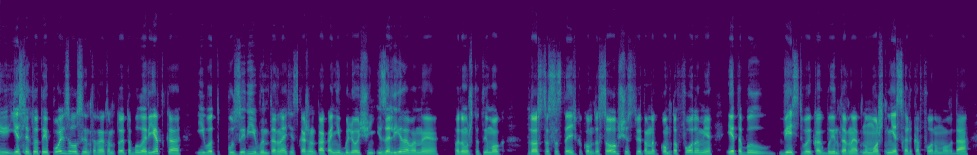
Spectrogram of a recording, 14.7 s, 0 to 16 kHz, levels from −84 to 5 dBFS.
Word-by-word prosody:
если 190 +4 +3
кто-то 190 0 -1
и 180 - +5
пользовался 200 -1 -1
интернетом, 155 -6 -4
то 160 - -7
это 170 +2 +1
было 160 -3 +1
редко. 185 +2 +4 0.2
И 150 - -6
вот 145 -1 0
пузыри 170 +3 -2
в 145 -2 -6
интернете, 150 +6 0
скажем 145 -2 -1
так, 135 -1 +3
они 150 +4 +1
были 155 0 -2
очень 145 -3 -1
изолированные, 145 - +2 0.2
потому 145 +3 +2
что 140 -1 -9
ты 160 +4 -4
мог 150 -2 0 0.3
просто 150 -1 +4
состоять 140 +1 0
в - - -24
каком-то 140 -3 -4
сообществе, 160 0 0
там 130 -1 -2
на 125 - +1
каком-то 130 +1 -2
форуме, 155 -3 -1 0.2
и - - -1
это 150 - +6
был 135 -7 -5
весь 160 +5 +3
твой 130 -1 0
как 125 -1 0
бы 130 +2 0
интернет, 125 -2 +1
ну, 145 - -4
может, 145 -1 +1
несколько 125 -6 +1
форумов, 100 -3 -7
да. 135 +8 +2
145 Hz, 190 wpm, -24 LUFS, 135-165 Hz, 0.3 s, это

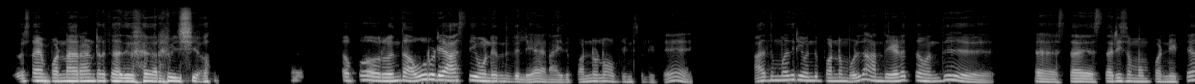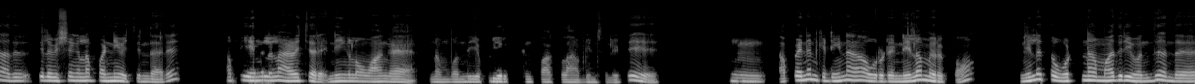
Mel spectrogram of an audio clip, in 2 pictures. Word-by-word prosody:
விவசாயம் 165 +2 +2
பண்ணுனாரான்றது, 155 +1 +4
அது 150 - +6
வேற 155 -3 +6 0.2
விஷயம். 140 -2 +1 1.3
அப்போ 175 +4 -5
அவரு 170 -2 +4
வந்து 175 +3 +3
அவருடைய 210 +4 +5
ஆசை 185 +2 -1
1 150 -2 +3
இருந்தது 135 -2 -4
இல்லயா! 115 +5 -1
நான் 110 -1 -5
இது 110 - -8
பண்ணணும் 150 +4 -3
அப்பிடின்னு 120 -2 -10
சொல்லிட்டு, 110 - -10 0.9
அது 180 +2 -2
மாதிரி 205 +2 0
வந்து 180 0 -2
பண்ணும்பொழுது 160 +3 -1
அந்த 160 -1 -1
இடத்த 185 +2 -2
வந்து 155 +8 -3 0.9
அ - - +1 0.2
ச - - -45 0.3
சரிசமம் 140 -2 -2
பண்ணிட்டு 125 +5 -4
அது 165 -1 -2 0.2
சில 185 -1 0
விஷயங்கள்லாம் 175 0 -2
பண்ணி 165 0 +3
வச்சிருந்தாரு. 130 +2 -5 0.6
அப்ப 170 - -10
எங்களலாம் 180 0 +1
அழைச்சாரு. 160 -4 +1
"நீங்களும் 150 -2 0
வாங்க 130 0 -2 0.4
நம்ம 115 -1 -6
வந்து 120 +1 -5
எப்பிடி 130 +2 -3
இருக்குன்னு 125 -1 -10
பார்க்கலாம்" 110 -1 -7
அப்பிடின்னு 105 0 -10
சொல்லிட்டு, 105 - -5 1.0
ம் 140 -2 -4 0.3
அப்ப 195 - -2
என்னன்னு 210 0 +1
கேட்டீங்கன்னா, 170 +5 +1
அவருடைய 140 -2 0
நிலம் 195 +4 +3
இருக்கும். 160 - -5 0.6
நிலத்த 215 +3 +1
ஒட்ன 190 +4 +1
மாதிரி 185 +2 +3
வந்து 155 +8 -1
அந்த 155 -4 -1
155 Hz, 145 wpm, -22 LUFS, 135-175 Hz, 1.3 s, அது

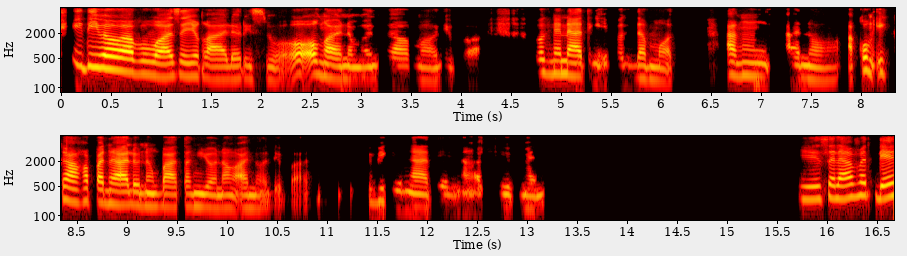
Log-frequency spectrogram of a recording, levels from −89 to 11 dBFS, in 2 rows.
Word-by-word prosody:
Hindi 325 -2 0
mababawasan 215 -8 +6
'yong 190 - -6
calories 160 0 -2
mo. 150 - -11
Oo 215 0 +4
nga 180 -2 +5
naman, 155 -1 -6
tama 165 -4 -7
'di 300 - -18
ba. 355 +2 -15 0.7
'Wag 235 - -3
na 220 0 -1
nating 205 - +2
ipagdamot 165 -4 -8 0.5
ang 205 -2 +3 0.5
ano, 155 -3 -8
ah, - - -2
kung 265 0 0
ikakapanalo 210 -4 +2
ng 170 -1 -4
batang 165 +1 -2
'yon 155 -2 -5
ang 155 0 -7
ano 155 0 -6
'di - - -20
ba, - - -16 0.7
ibigay 210 -2 -12
natin 165 -1 -4
ang - - -10
achievement. 300 - -12 2.6
Yes, 250 +1 -5
salamat 270 +4 +1
din 260 +3 +4
185 Hz, 120 wpm, -22 LUFS, 165-235 Hz, 2.6 s, mababawasan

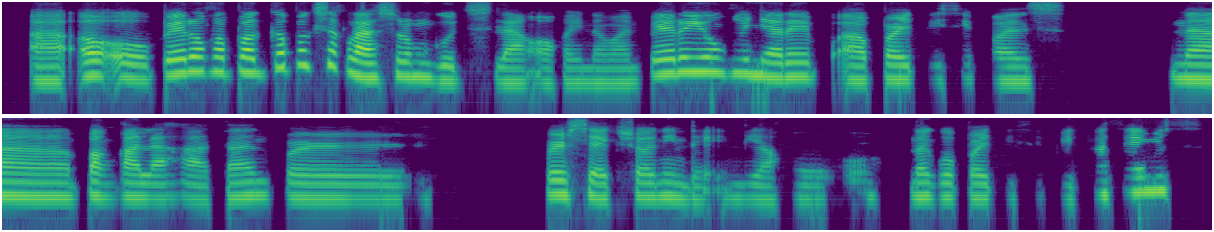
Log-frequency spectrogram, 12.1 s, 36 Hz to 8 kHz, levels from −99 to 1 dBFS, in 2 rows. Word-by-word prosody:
Ah, 180 0 +1
oo, 205 -4 +4
pero 260 +7 +4
kapag 270 -1 +5
kapag 345 +7 +2
sa 370 - +3
classroom 215 -3 +4
goods 175 -3 -7
lang, 165 0 -2
okey 165 0 -8
naman. 160 0 -11
Pero 255 +3 +5
yung 275 -1 +4
kunyari, 220 -4 +1 0.2
ah, 180 -1 +1
participants 185 - -4 0.6
na 185 -3 +2
pangkalahatan 170 0 -2
per 170 -2 -3 1.2
per 200 - +4
section? 175 0 -2
Hindi 165 -4 -8
hindi 160 0 -17
ako 155 +1 -12 0.5
nagpa-participate. 170 -2 -7
Kasi 195 +3 -8
mas 240 - -5
180 Hz, 135 wpm, -23 LUFS, 165-220 Hz, 1.2 s, kapag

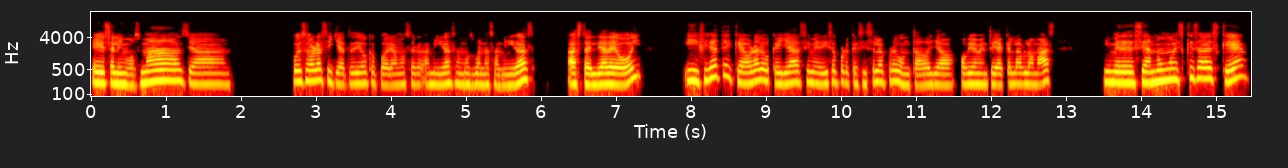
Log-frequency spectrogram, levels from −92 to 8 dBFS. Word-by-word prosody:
eh, 210 -1 +6
salimos 200 -3 +1
más, 240 +1 +4
ya, 195 -2 -3 0.8
pues, 230 0 +1
ahora 245 +1 +2
sí, 225 -1 -5
ya 195 -2 -3
te 200 - -8
digo 200 +1 -2
que 210 0 -8
podríamos 190 0 -6
ser 195 -1 -7
amigas, 195 +1 -3
somos 195 -2 -5
buenas 190 -1 -5
amigas 195 +10 +1 0.4
hasta 195 0 +4
el 185 0 +2
día 195 +1 +4
de 195 -1 +6
hoy. 245 - +2 0.5
Y 240 -1 +1
fíjate 305 - -1
que 230 - -1
ahora 210 +3 +2
lo 250 -2 +1
que 205 - -5
ella 210 +2 0
sí 220 +1 -6
me 210 -2 -2
dice, 200 +3 -3
porque 210 -2 -7
sí 200 - -7
se 200 +4 -6
lo 225 - 0
he - - -7
preguntado 185 -5 -3
ya, 185 -1 -3
obviamente, 195 0 -2
ya 190 -1 -1
que 195 - -6
le 200 - -3
habló 195 0 -2
más, 200 +5 0 0.6
y 225 - 0
me 220 -1 +4
decía: 210 +1 +3
"No, 245 +4 +4
es 260 - -3
que, 295 - -2
¿sabes 280 -2 +2
qué?, 250 +6 +3
205 Hz, 205 wpm, -20 LUFS, 195-235 Hz, 0.8 s, eh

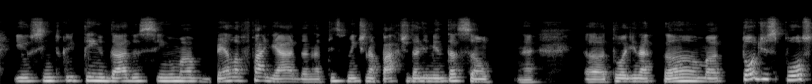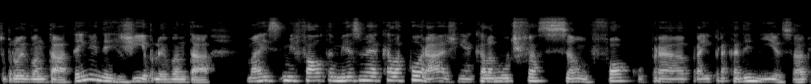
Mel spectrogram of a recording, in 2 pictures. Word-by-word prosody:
E 155 - -2
eu 155 - -1
sinto 165 +1 +1
que 170 0 -4
tenho 170 -1 +4
dado, 155 +1 +2
assim, 160 0 +1
uma 155 -1 +3 0.2
bela 165 +4 0
falhada 135 -9 0
na 120 0 -5
principalmente 155 -1 -2
na 140 -1 0
parte 140 +1 -1
da 145 - +2
alimentação, 145 -3 0 0.3
né. 105 0 -6 0.5
Hã, 115 0 +1
estou 145 +5 0
ali 145 0 +1
na 140 0 +2
cama, 145 0 +3
estou 235 +3 +2
disposto 235 -3 +1
pra 135 - -1
levantar, 125 -4 +1
tenho 205 +8 +1
energia 140 - 0
pra - - -3
levantar, 115 -3 +1 0.4
mas 165 +3 -2
me 180 -2 +1
falta 180 +2 -1
mesmo 180 +3 +1
é 180 - +3
aquela 180 0 0
coragem, 145 - +1
aquela 145 +3 0
motivação, 145 -2 0 0.2
foco 155 -5 -1
pra 130 -2 0
pra 125 - -2
ir 135 - -4
pra 145 -1 -6
academia, 135 -4 +1
sabe? 115 +1 -4
150 Hz, 170 wpm, -22 LUFS, 130-165 Hz, 0.5 s, tenho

